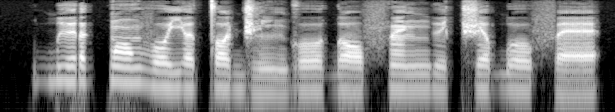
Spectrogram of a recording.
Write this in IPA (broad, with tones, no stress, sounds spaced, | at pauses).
ɓ ɨ˦ ɾ ə˦ k͡p ɔ̃˦ v o˧ j ə˦ t ɔ˦ d͡ʒ ĩ˨ ɡ oː˧ ɗ ɔ˧ f ɛ̃˦ ŋ ɨ˦˨ t͡ʃ ə˦ ɓ o˦ f ɛ˧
